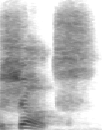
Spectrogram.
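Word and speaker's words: Schulz: pronounce that Krause Schultz but there's no T in it it's a Z it's like it's like Charles Schultz from the peanuts script hey Andrew Schultz yep yeah so he's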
